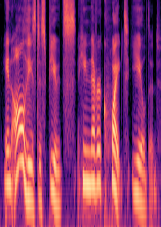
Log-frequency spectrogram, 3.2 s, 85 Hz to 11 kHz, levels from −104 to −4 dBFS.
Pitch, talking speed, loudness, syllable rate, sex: 190 Hz, 150 wpm, -19 LUFS, 4.7 syllables/s, female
